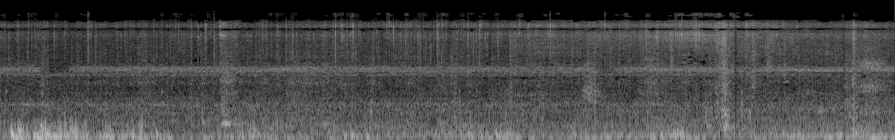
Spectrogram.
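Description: Faint sizzling with a few light crackles from redfish fillets cooking on foil in a hot smoker as melted butter is drizzled over them, over a steady high-pitched tone.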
